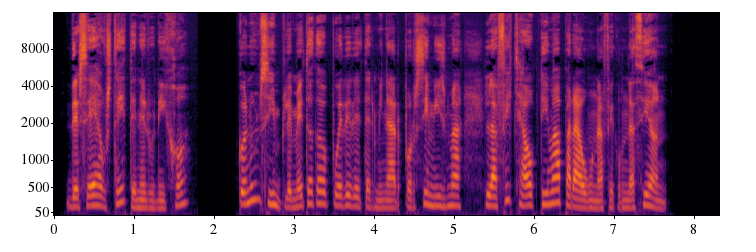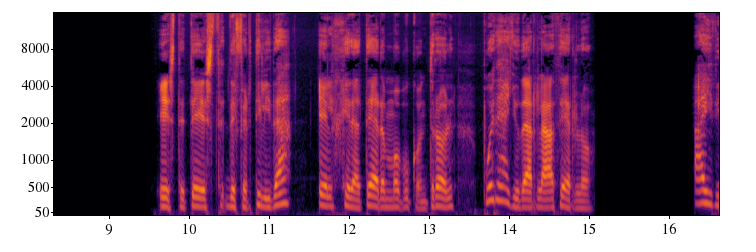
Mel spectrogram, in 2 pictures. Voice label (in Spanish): es company; Geratherm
